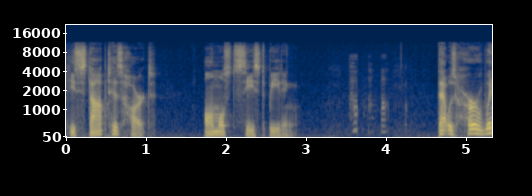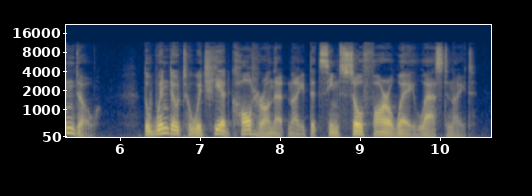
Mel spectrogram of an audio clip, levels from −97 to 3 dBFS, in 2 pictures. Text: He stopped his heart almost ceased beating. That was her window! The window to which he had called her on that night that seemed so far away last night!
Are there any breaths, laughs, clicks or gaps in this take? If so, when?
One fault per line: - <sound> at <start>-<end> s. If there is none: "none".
- laugh at 3.5-4.1 s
